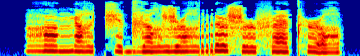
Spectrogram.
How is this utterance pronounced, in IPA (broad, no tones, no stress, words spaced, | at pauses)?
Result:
ɦʌŋæʁ t͡ʃəd͡zəʁ ʐə˞ʁrəʂə˞ fætʰə˞ʁ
